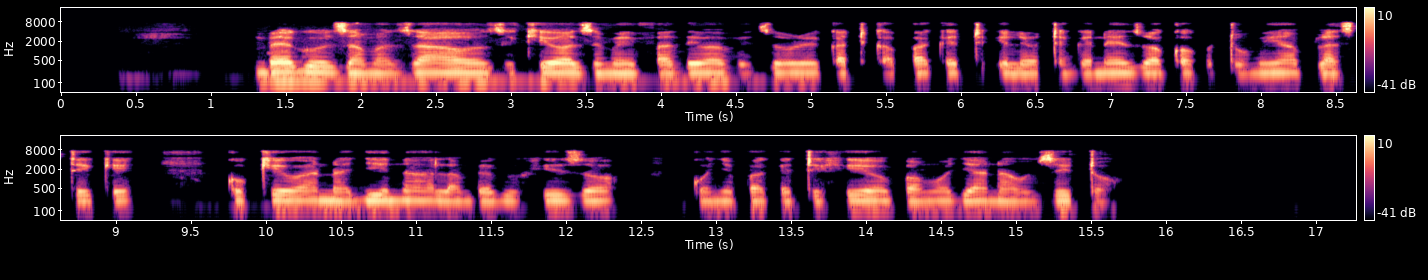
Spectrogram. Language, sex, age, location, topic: Swahili, male, 25-35, Dar es Salaam, agriculture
